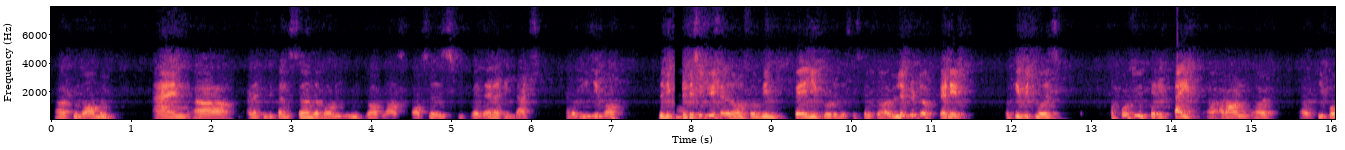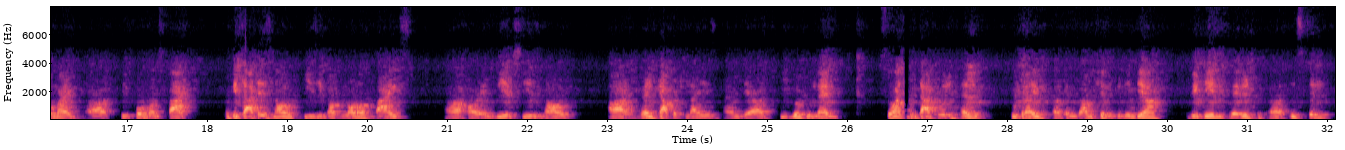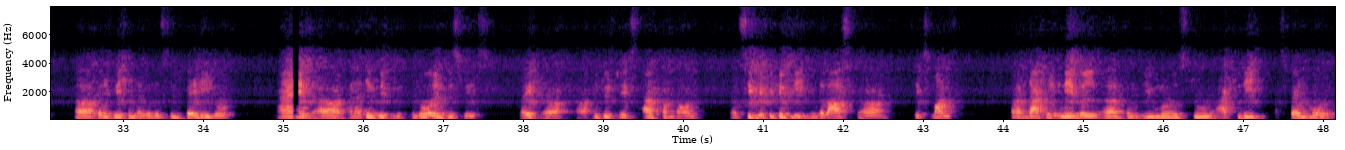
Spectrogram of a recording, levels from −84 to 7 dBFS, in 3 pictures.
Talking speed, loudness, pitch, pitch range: 175 wpm, -19 LUFS, 115 Hz, 105-130 Hz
